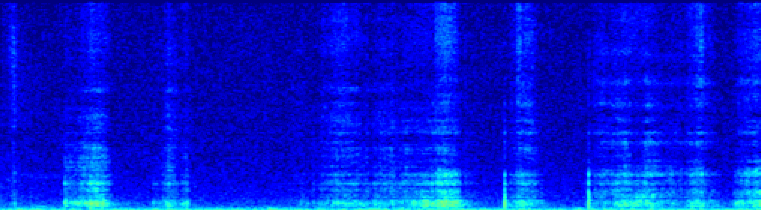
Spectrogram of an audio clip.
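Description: Long blue nails rapidly scratch the wooden front of a small, hollow wooden cigarillo box held upright. They make repeated raspy, filing-like bursts with a hollow midrange body and bright hiss. A steady low rumble runs underneath throughout.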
